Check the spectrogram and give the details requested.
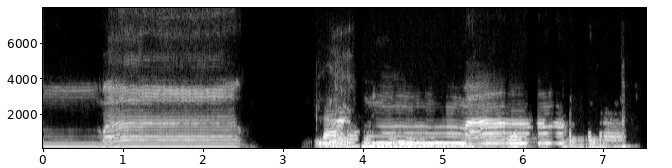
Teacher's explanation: এখানে গুন্না হবে কিন্তু এক আলিফ মাদের সমপরিমাণ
